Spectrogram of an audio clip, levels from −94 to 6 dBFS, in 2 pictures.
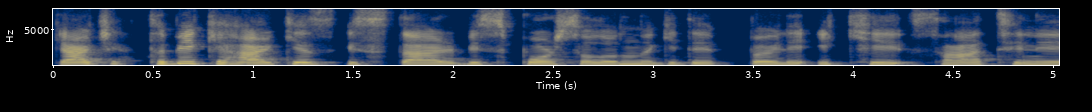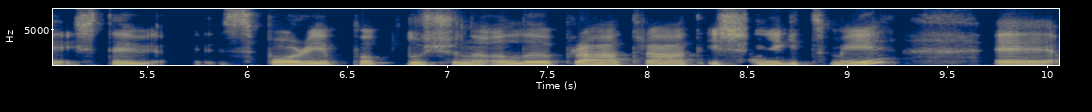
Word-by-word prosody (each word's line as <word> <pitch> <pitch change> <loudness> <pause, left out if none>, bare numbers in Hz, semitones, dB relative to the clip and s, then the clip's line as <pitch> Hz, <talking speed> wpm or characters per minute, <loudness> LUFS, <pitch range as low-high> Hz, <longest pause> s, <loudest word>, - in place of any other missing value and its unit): gerçi, 230 +3 +3
tabii 265 +2 +5
ki 260 -3 +2
herkes 215 -1 +3
ister, 200 -3 0
bir 210 - -1
spor 205 0 0
salonuna 195 -1 -1
gidip, 185 0 -6
böyle, 190 0 +2
2 195 -1 -3
saatini, 180 -1 -3
işte, 180 -3 -3 0.3
spor 195 -1 +2
yapıp, 190 +2 -2
duşunu 205 -2 -1
alıp, 185 -1 +2
rahat 185 0 +1
rahat 175 -1 0
işine 190 0 0
gitmeyi. 200 - +1 0.5
Eee, 205 -2 +3
195 Hz, 130 wpm, -25 LUFS, 185-210 Hz, 0.5 s, tabii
